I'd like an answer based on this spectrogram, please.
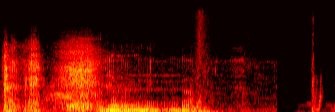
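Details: A tiger (Panthera tigris) roars, a deep, rumbling, rough, drawn-out roar that swells and fades over a few seconds.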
